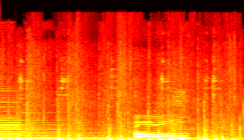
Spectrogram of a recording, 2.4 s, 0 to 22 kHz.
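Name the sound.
horses' hoofbeats in Red Dead Redemption 2 video game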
